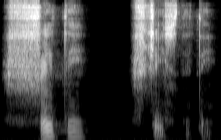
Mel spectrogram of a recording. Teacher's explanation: Звук «з» перед звуками «ш», «ч» на початку слова змінюється у вимові на звук «ш».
